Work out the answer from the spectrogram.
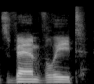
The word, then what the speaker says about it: Van Vliet: Dude, he butchered that name. It's Van Vliet.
